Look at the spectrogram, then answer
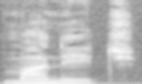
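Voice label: "manage", Nigerian Pidgin, male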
